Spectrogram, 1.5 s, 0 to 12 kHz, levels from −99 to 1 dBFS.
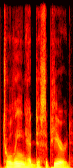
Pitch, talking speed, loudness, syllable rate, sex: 95 Hz, 120 wpm, -16 LUFS, 5.6 syllables/s, male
